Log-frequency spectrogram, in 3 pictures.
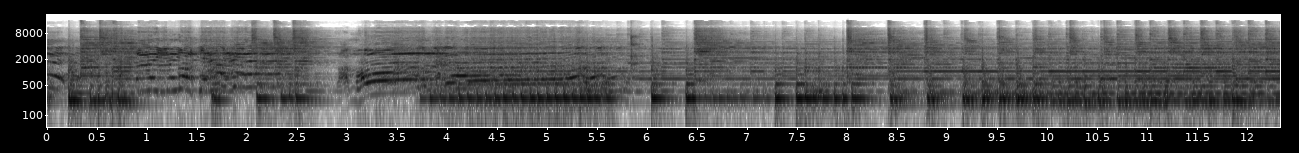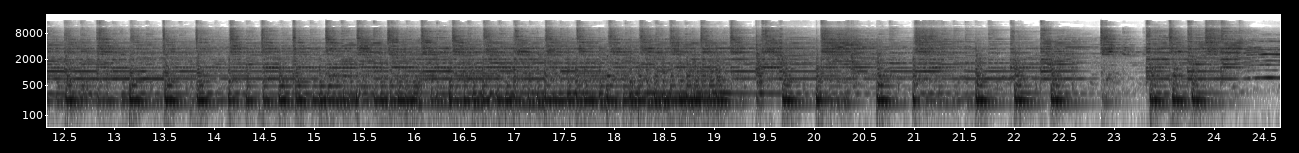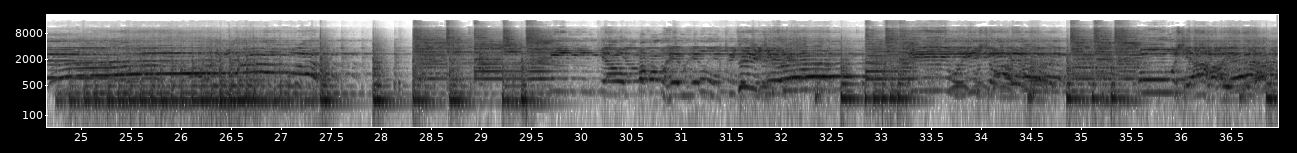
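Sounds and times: drum beating: 0.0 - 2.9, 3.6 - 30.2, 31.8 - 36.9
gongs ringing: 3.7 - 25.1.

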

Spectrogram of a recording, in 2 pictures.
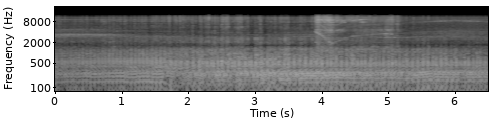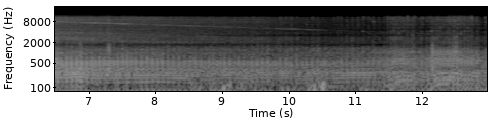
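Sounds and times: model plane engine idling: 0.0 - 12.9.

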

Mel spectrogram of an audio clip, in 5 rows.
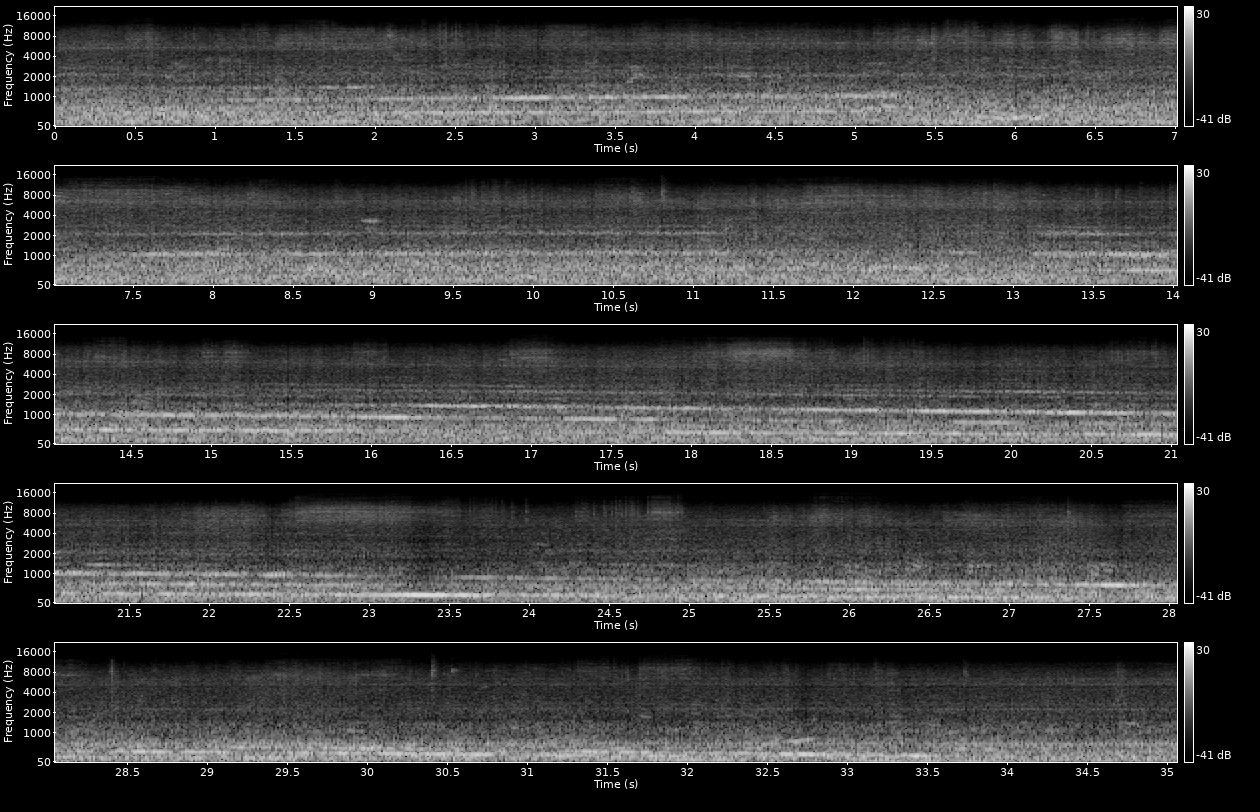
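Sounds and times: wheels rumbling on track: 0.0 - 35.0
train motor whine falling in pitch: 6.8 - 25.7.

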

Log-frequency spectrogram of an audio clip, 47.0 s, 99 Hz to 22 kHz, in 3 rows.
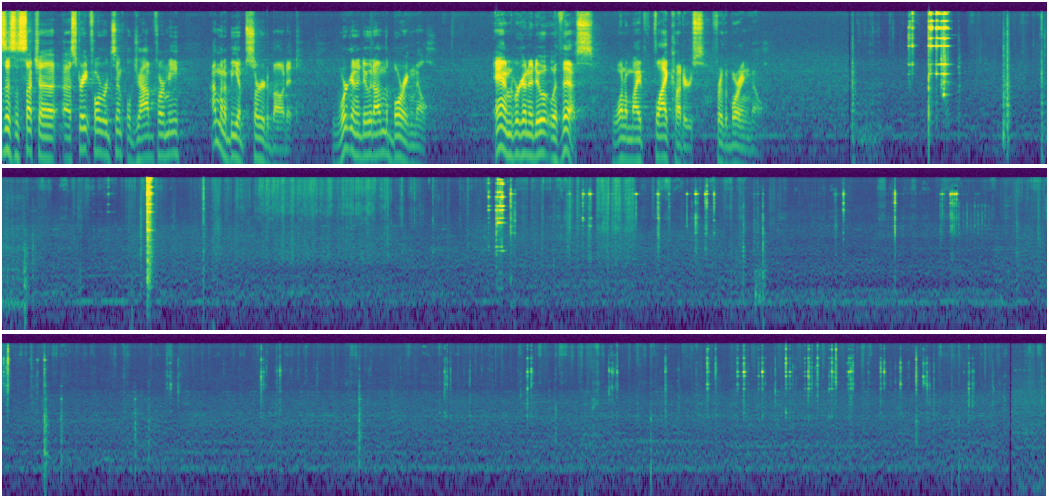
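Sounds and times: faint steady hum: 0.0 - 47.0
metallic clicks and clinks: 23.0 - 23.5, 24.2 - 26.5, 40.2 - 46.5.

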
